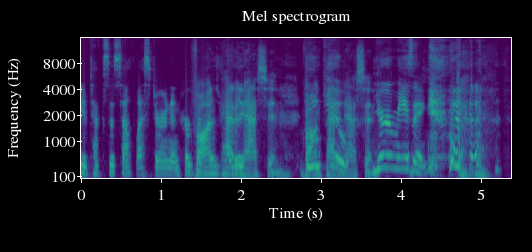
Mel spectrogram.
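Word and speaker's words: Vongpatanasin: I cannot pronounce her last name, unfortunately, but she's at University of Texas Southwestern, and her Von Pattanassen. Thank you. You're amazing. Von Pattanassen, thank you.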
